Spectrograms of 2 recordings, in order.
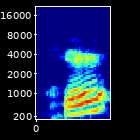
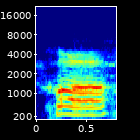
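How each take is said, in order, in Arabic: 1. يُنطق صوت الخاء بتفخيم طبيعي ومعتدل. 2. يُنطق صوت الخاء بتفخيم متكلَّف ومبالغ فيه. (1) "التفخيم فطري، مثل ما تنادي على ولد اسمه خالد" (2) "ولا بنقول له خا خا"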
